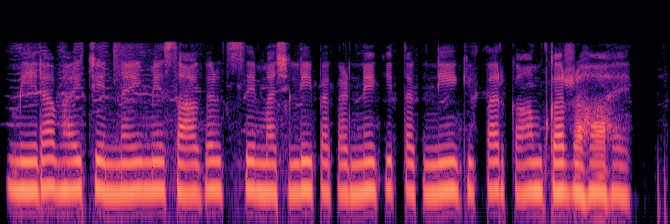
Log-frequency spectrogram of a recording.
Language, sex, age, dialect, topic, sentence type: Hindi, female, 25-30, Awadhi Bundeli, agriculture, statement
